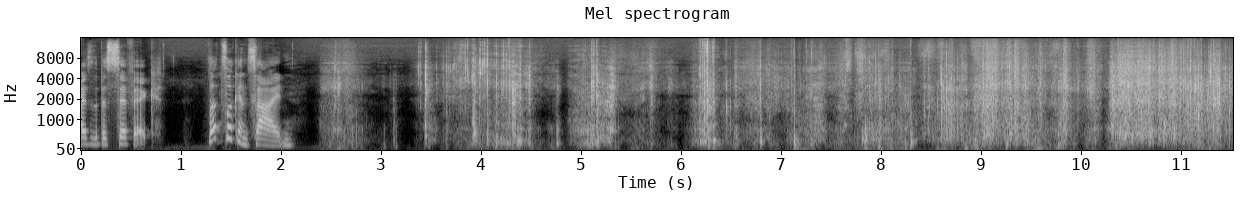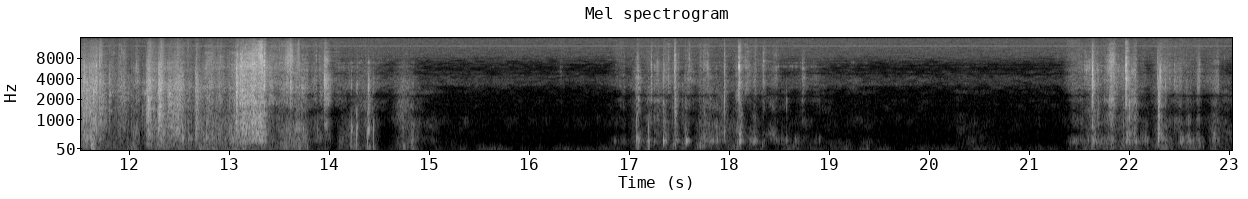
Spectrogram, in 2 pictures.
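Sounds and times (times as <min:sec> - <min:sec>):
cardboard flaps pulled open: 0:02.4 - 0:14.0
plastic packing crinkling: 0:02.4 - 0:14.9.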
